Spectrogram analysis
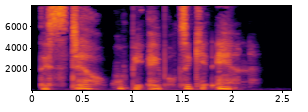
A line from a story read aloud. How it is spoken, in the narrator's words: Mama whispered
